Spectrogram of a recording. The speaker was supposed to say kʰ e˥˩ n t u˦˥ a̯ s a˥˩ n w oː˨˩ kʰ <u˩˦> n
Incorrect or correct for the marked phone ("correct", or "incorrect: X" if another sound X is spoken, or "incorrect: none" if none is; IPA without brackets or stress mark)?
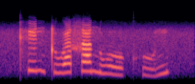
correct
